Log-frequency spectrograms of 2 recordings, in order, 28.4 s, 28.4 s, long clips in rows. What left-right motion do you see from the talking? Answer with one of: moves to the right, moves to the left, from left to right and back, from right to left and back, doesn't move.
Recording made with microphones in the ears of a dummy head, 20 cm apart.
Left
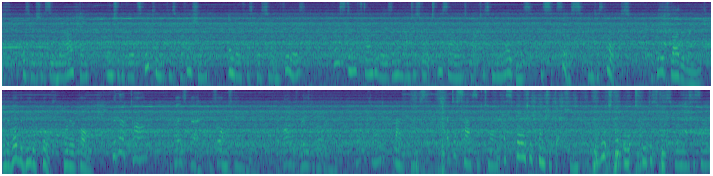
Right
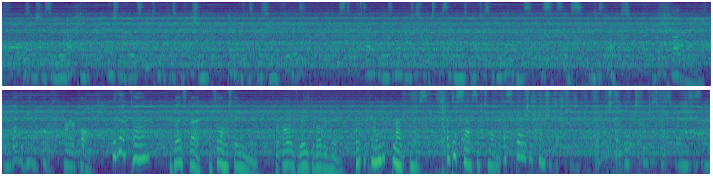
from left to right and back.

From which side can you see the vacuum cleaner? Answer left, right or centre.
left.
